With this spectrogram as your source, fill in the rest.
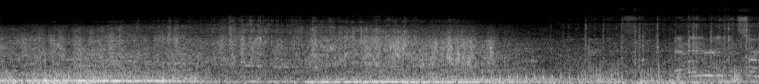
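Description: A World War II propeller warbird flies over an airshow, its steady engine drone loud and continuous throughout with a passing pitch shift, while someone talks over it.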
